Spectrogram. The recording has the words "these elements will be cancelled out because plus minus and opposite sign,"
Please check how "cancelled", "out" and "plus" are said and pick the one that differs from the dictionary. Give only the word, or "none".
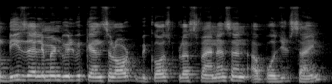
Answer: cancelled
